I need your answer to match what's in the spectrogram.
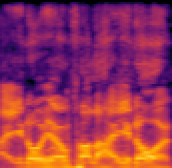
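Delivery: very loud, high-pitched holler. Talking about an announcer one speaker sees at work, the other does an Austin Carr impression. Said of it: "he really talks like that in real life".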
